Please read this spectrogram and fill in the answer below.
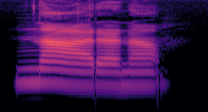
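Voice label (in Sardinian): "narant", female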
